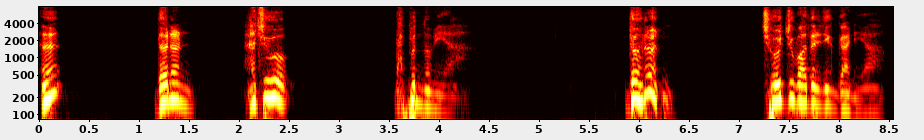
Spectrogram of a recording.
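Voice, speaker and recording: Sneering devil acted by a preacher, low scornful taunts, husky edge. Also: male voice, big pitch swings, takes it slowly, pauses often, fairly bright tone, no room sound, clean studio sound, heavily acted. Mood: taunting. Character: accusing devil, male, sneering and contemptuous.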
